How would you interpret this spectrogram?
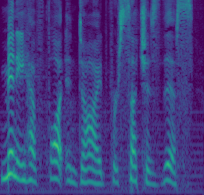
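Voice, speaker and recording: A woman's voice: medium pitch, normal speed, a bit bright, slightly rough, long reverb tail, soft background music. A woman playing a proud, commanding male warrior king in a storybook, emphatic and defensive, stammering when challenged.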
